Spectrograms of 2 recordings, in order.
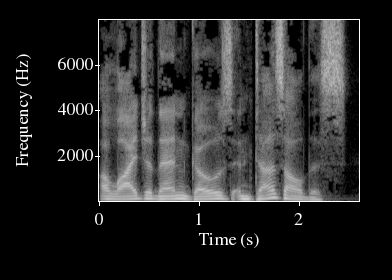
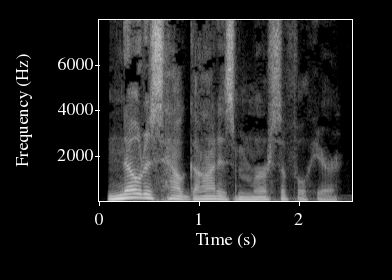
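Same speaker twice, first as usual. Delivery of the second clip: ordinary talk, nothing marked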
